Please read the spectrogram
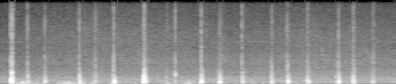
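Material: Cardboard.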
